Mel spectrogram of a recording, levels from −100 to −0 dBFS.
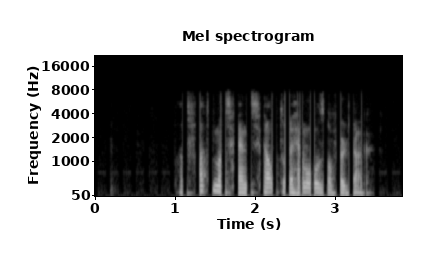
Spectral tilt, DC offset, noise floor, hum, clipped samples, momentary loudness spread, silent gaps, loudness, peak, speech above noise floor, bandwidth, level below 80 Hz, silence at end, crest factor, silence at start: -7 dB/octave; under 0.1%; -83 dBFS; none; under 0.1%; 15 LU; none; -34 LUFS; -14 dBFS; 50 dB; 7.8 kHz; -62 dBFS; 0.4 s; 22 dB; 1.05 s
